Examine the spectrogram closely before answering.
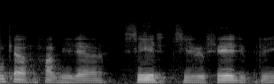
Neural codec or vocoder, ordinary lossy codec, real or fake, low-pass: codec, 24 kHz, 1 kbps, SNAC; Opus, 24 kbps; fake; 7.2 kHz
